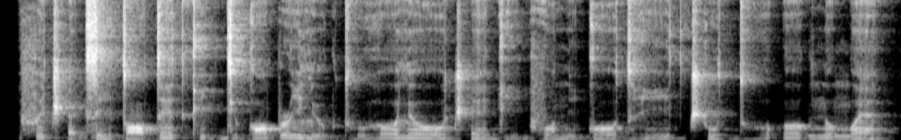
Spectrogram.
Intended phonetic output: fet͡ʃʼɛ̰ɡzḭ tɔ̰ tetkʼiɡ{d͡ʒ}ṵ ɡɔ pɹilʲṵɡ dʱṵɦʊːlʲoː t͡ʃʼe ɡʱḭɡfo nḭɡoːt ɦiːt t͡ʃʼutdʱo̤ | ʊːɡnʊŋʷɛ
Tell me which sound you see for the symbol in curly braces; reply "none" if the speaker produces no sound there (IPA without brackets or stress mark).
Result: dʲ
